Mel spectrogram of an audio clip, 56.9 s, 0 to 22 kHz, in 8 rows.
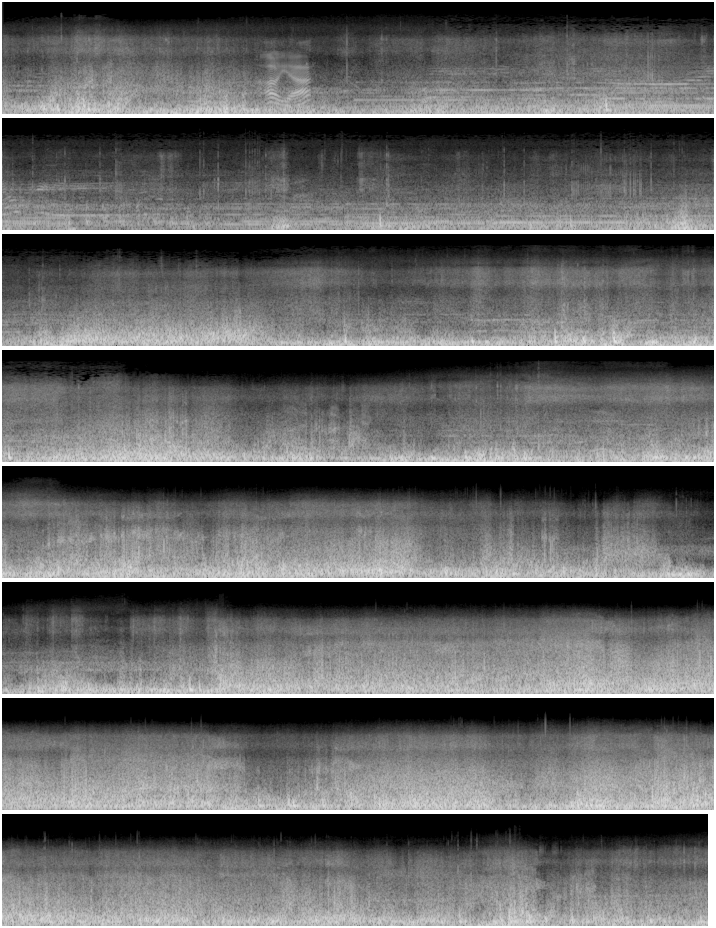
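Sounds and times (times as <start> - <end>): skis sliding on snow: 0.0 - 2.5, 3.3 - 56.9
wind rushing over microphone: 0.0 - 56.9.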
